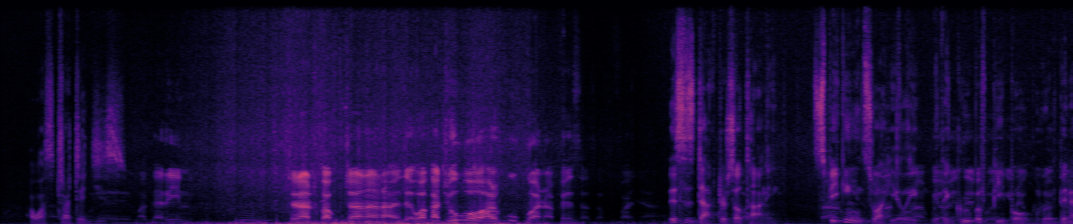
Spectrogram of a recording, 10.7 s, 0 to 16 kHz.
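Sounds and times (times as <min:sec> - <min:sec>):
speech: 0:00.3 - 0:05.9, 0:06.7 - 0:10.7
wind buffeting the microphone outdoors in a village: 0:01.1 - 0:07.8.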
